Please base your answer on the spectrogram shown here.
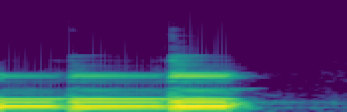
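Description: Bass guitar note played on the first fret of the E string three times in quick succession, each pluck a deep, clear tone, the last one ringing out and fading, with no talking.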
